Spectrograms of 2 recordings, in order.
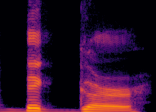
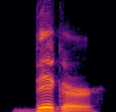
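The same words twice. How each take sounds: First: The g sound is held long and doubled. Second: The g sound is short and single. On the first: The speaker calls it wrong. "and not bigger" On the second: The speaker calls it right. "we never pronounce the double consonants. So we say bigger"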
